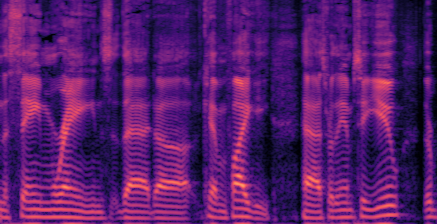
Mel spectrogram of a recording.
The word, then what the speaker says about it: Feige: Is it Feige? – Feige.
